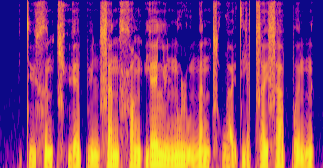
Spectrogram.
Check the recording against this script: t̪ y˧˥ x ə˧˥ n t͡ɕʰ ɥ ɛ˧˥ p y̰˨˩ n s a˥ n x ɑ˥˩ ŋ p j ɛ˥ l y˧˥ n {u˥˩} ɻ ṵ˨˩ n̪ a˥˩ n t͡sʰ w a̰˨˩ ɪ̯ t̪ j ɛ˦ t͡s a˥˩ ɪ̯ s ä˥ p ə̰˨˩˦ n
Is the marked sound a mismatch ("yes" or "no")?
yes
